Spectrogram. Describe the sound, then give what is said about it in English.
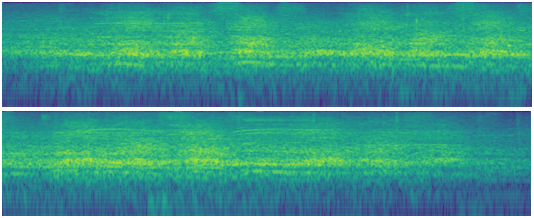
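A large wrestling arena crowd chants "Goldberg sucks" in unison, a loud, steady roar of many voices rising and falling in a repeated rhythmic phrase that carries on for several seconds. “You say Goldberg sucks? That's what they were saying.”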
